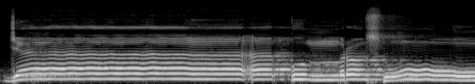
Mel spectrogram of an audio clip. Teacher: mim sukun bertemu ro Idhar syafawi kita baca jelas tanpa mendengung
